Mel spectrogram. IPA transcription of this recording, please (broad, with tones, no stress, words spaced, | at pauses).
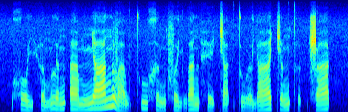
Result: xo˨˩jhə˨˩˦m lə˧˥ŋʔa˧m ɲaː˧˥nva˨˩˨w t̪ʰu˧xə˨˩˦ŋfə˨˩j wa˧nhe˨˩ca˨˩k̚ t̪u˨˩ə̯ jaː˧˥cə˧˥ŋt̪ʰə˨˩k̚ ʂa˦˥k̚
